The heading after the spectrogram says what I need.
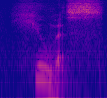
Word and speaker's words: humus: Maybe not funny sounding, but you pronounce it humus.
